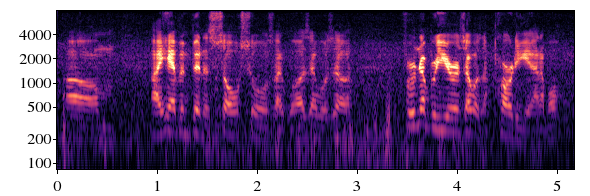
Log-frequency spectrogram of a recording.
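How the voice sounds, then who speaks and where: Speaking very fast with an American accent, a man uses a fairly low pitch and ordinary pitch variation. Audible room echo and noticeable background noise surround him. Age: 60s. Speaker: artist and graphic designer. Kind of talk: casual interview. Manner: halting, many fillers.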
